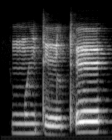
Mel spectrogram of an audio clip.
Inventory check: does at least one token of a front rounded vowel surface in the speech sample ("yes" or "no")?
no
